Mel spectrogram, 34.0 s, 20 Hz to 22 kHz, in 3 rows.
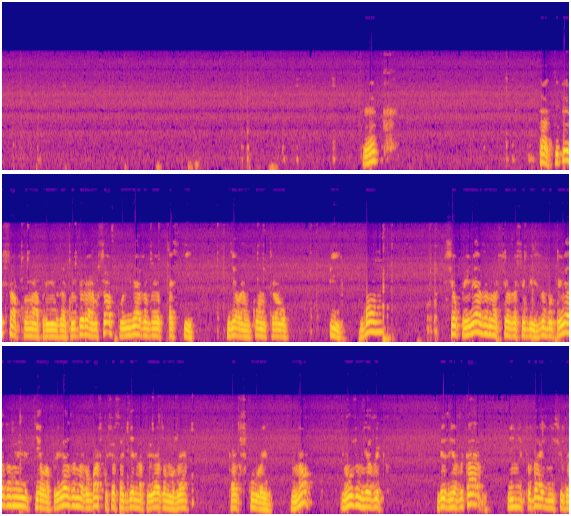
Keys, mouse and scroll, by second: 0.2 click, 3.5 ctrl+p, 5.8-6.5 middle drag, 10.2 click, 11.4 click, 12.7 click, 15.5-16.5 drag, 17.4 click, 21.4 middle drag, 22.4-22.8 shift+middle drag, 25.2-25.5 shift+middle drag, 26.4-27.4 middle drag, 33.4-34.0 middle drag.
